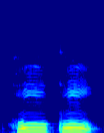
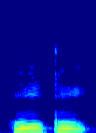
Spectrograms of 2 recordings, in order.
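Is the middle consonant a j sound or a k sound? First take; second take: k; k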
